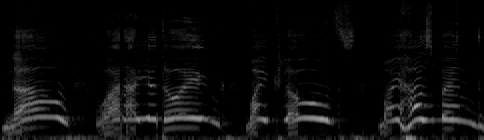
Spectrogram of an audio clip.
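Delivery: very high, frantic hag voice, drawn-out freaking out. Voicing a hag as a crocodile smashes her room: freaking out hag. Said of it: "the hag, you know, she flips".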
